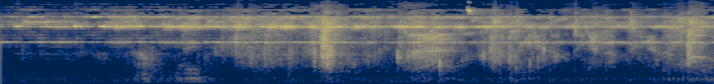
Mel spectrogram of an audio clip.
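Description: A baby monkey squeaks and squeals close by.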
